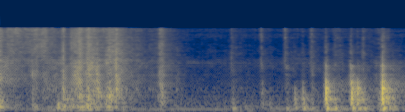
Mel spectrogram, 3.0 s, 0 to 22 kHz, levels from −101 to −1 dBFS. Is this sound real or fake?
fake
